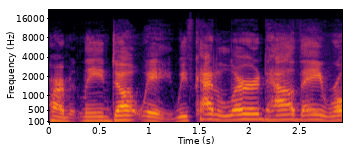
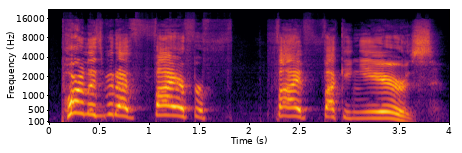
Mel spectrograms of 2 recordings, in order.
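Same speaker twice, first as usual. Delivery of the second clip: shrill, very high, loud, blown-out shouting; 9 semitones higher, 7 dB louder than usual. Speaker reacting to a news report for supporters, yelling. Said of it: "Sorry, I'm yelling again".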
